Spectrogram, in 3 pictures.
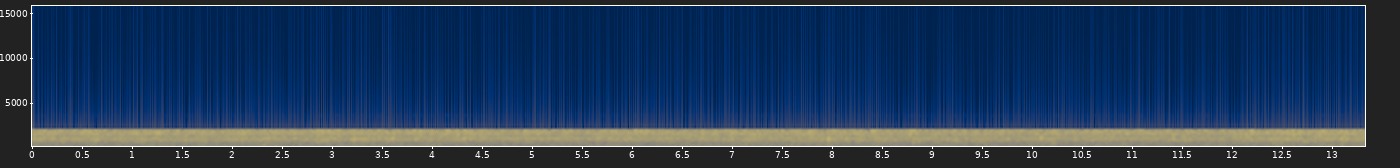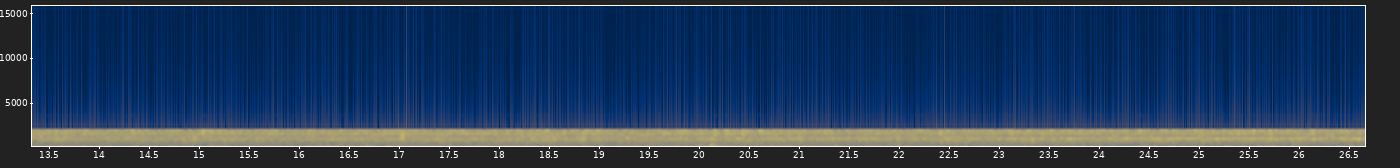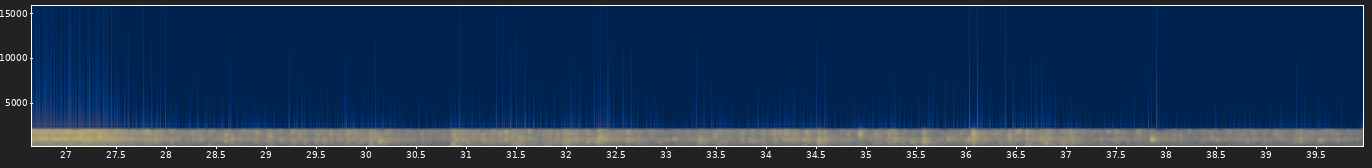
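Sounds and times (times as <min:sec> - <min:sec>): water dripping off grill: 0:18.7 - 0:39.9.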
